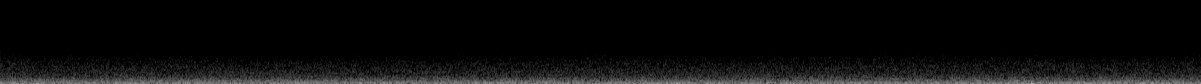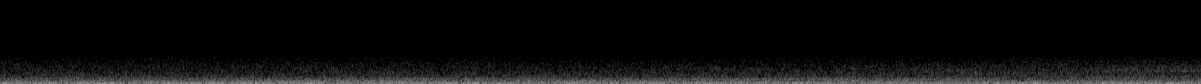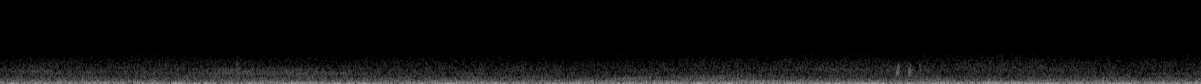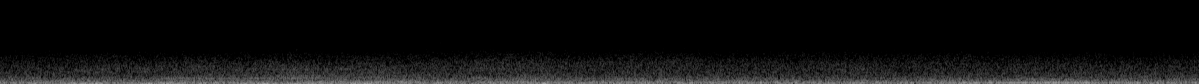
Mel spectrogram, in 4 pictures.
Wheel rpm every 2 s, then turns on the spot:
0, 0, 0, 0, 0, 0, 0, 0, 0, 0, 0, 0, 0, 0, 0, 0, 0, 0, 0, 0, 0, 0, 0, 0.
none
